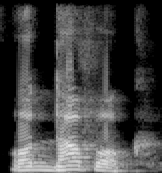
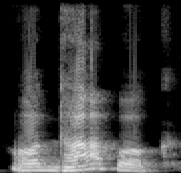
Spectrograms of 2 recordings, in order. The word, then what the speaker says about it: অধ্যাপক: উচ্চারণ কেমন হবে দেখো আদ্য ও এর পরে কিন্তু একটা জ ফলা আছে জ ফলা থাকার ফলে আদ্য অটা ও এর মত উচ্চারিত হবে অর্থাৎ সংবৃত উচ্চারণ হবে তাহলে আরেকটা জিনিস হলো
